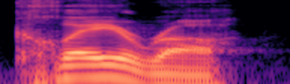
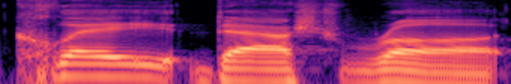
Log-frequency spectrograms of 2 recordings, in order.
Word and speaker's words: Clara: I don't have a very good grammar, but I do have this question from Clara, not Clara. She wrote that her name is pronounced like Clay-ra, not Cla-ra, but I actually don't find that helpful.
